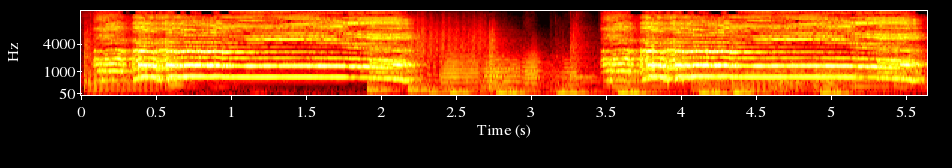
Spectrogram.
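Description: A rooster crows twice as a morning wake-up call for villagers, each a long, loud, strained cock-a-doodle-doo that holds a high note before dropping off, with short clucking in the brief pause between the crows.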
